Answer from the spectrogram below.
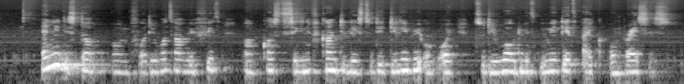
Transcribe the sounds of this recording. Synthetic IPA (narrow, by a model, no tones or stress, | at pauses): ɛnidistɔbɔ̃nfɔdiwɔtʰawifit | ãnkʰɔstsiɡnifi̥kʰãntdilestudidilivəɹiʔɔvɔ̰ɪ | tʰudəwɛldwiðimidiɛta̰ɪkːɔ̃mpɹãnsɛs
